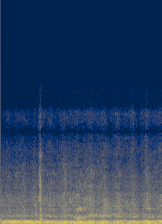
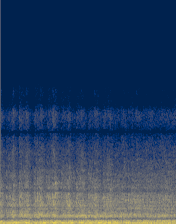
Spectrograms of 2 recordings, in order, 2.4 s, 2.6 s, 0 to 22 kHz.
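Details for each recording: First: Dodge Charger 6.1 Hemi warming up at 158°F during an overheating and thermostat check, thermostat not yet open. Deep, loud idle with a choppy lope that stays even from beat to beat. Normal cammed idle. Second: Dodge Charger after a thermostat replacement, warming up at about 158°F before the thermostat opens at 180: the idle has an uneven, chopping beat of two or three lumps a second, heard with the hood open.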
